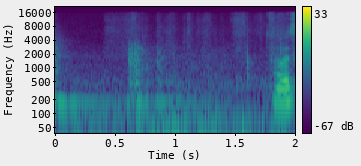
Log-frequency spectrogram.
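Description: A stack of paper cards being handled, with a sharp snap at the start and another just over half a second in, under a woman's low, steady hum; she starts speaking near the end.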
